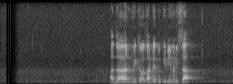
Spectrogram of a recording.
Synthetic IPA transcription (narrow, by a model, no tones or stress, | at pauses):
a̰d̪aːɾmikəʋəkaʈet̪ukiɾiːmənisa̰ː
